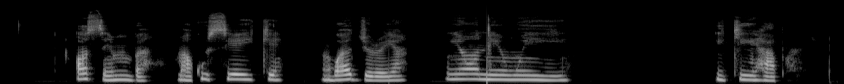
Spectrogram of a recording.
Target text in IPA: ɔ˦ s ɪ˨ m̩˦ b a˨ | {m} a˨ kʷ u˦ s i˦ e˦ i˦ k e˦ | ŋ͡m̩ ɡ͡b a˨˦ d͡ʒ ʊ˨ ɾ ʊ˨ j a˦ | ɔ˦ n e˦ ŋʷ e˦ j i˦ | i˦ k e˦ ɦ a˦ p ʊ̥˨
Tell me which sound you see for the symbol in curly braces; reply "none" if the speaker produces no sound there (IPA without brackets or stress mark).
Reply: m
